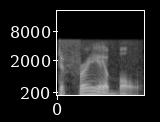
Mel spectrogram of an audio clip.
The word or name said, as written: defrayable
